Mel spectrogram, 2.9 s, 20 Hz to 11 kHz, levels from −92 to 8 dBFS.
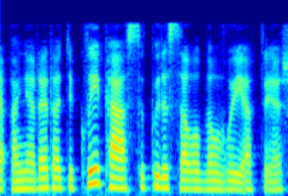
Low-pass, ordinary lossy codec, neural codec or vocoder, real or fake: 7.2 kHz; AAC, 48 kbps; codec, 16 kHz, 0.5 kbps, FunCodec, trained on LibriTTS, 25 frames a second; fake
